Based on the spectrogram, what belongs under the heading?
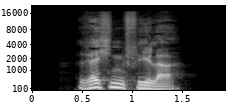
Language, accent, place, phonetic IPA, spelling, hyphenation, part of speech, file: German, Germany, Berlin, [ˈʁɛçn̩ˌfeːlɐ], Rechenfehler, Re‧chen‧fehler, noun, De-Rechenfehler.ogg
- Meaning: calculation error, miscalculation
